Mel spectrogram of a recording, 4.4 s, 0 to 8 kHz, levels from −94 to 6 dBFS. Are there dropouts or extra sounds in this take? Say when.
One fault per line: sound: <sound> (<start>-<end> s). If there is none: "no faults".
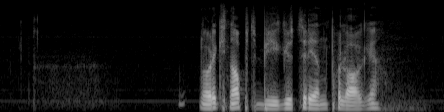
no faults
